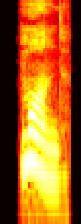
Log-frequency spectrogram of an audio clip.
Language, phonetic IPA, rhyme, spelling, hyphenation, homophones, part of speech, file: Hungarian, [ˈmond], -ond, mond, mond, mondd, verb, Hu-mond.ogg
- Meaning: 1. to say, tell (someone: -nak/-nek) 2. to forecast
